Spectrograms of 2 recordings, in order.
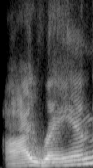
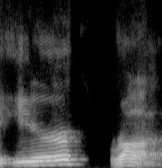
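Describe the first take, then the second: First: Mock "Iran" as eye-RAN, rising; wrong eye-RAN. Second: "Iran" as ee-RAHN, drawn out; ee-RON. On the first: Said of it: "if you hear anybody tonight saying". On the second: Shown as a demonstration. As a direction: lead the room in "Iran", ee-RAHN. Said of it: "get the whole group again to say".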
